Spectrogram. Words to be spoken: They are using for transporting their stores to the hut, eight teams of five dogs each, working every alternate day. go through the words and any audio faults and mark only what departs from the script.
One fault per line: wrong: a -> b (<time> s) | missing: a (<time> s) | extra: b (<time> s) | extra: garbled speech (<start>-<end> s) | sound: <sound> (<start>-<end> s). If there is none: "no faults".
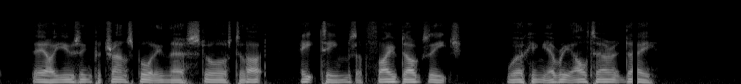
missing: the (2.4 s)
sound: dropout (6.3-6.4 s)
